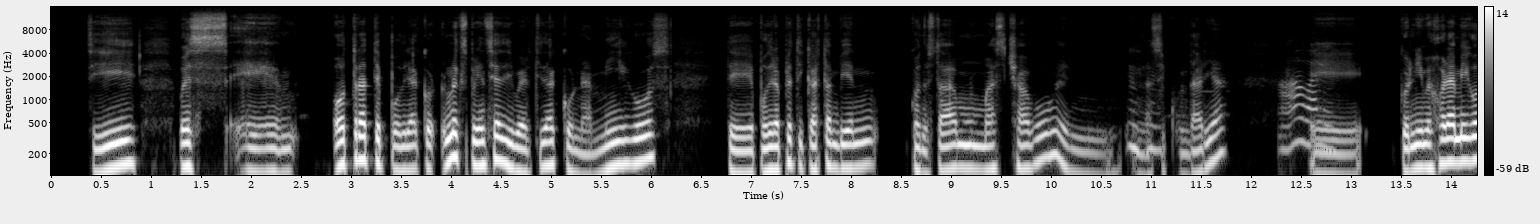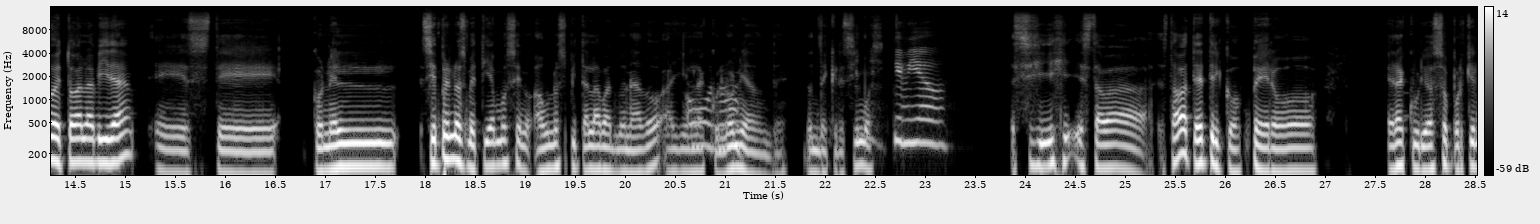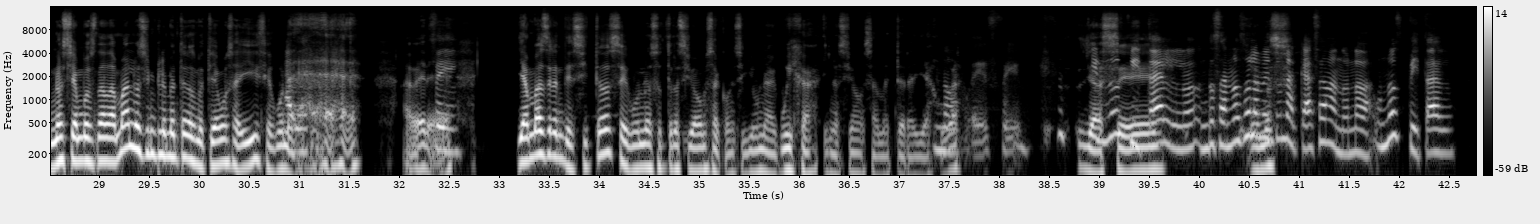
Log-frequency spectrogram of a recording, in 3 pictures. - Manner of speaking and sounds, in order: gasp; chuckle; other noise; other background noise; chuckle
- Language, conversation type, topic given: Spanish, podcast, ¿Cuál ha sido tu experiencia más divertida con tus amigos?
- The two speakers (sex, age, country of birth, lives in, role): female, 25-29, Mexico, Mexico, host; male, 30-34, Mexico, Mexico, guest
